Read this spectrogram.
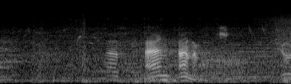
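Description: A large animal bellows loudly nearby.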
